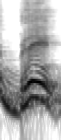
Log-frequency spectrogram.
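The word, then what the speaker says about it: brain: तो इसको क्या पढ़ेंगे, ब्रेन नहीं पढ़ेंगे, क्या पढ़ेंगे, ब्रेन। देखिए यहां पे ए आई है ना, तो इस ए आई का ए उच्चारण होगा। ठीक है, क्या उच्चारण होगा, यहां पे ए वाई का ए उच्चारण हुआ है, तो यहां पे ए आई का उच्चारण ए होगा।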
